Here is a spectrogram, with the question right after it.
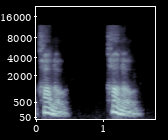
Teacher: los londinenses, por ejemplo, no nos dicen la R y dicen algo como color, color.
